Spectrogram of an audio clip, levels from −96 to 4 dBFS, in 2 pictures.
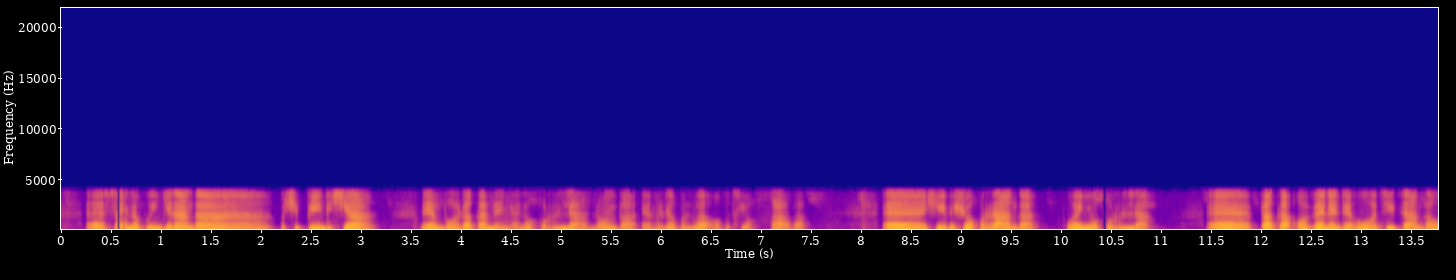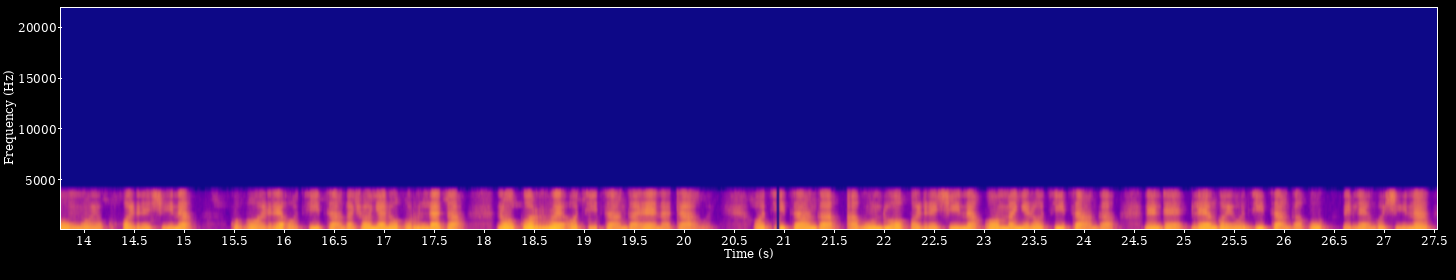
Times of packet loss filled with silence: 0.56-0.66, 10.42-10.45, 19.13, 20.88-20.96

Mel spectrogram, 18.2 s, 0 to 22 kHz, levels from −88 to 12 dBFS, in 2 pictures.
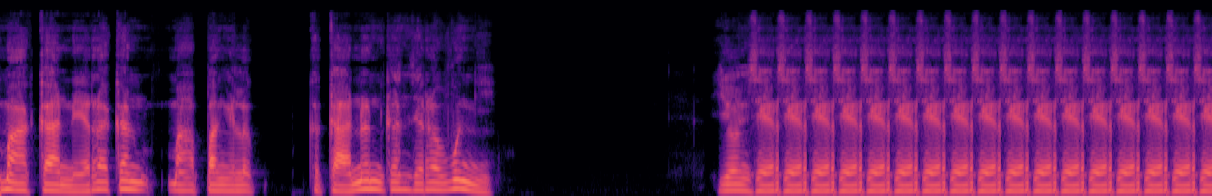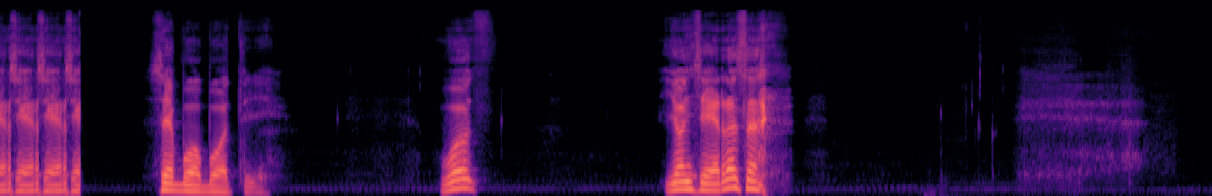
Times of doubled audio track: none

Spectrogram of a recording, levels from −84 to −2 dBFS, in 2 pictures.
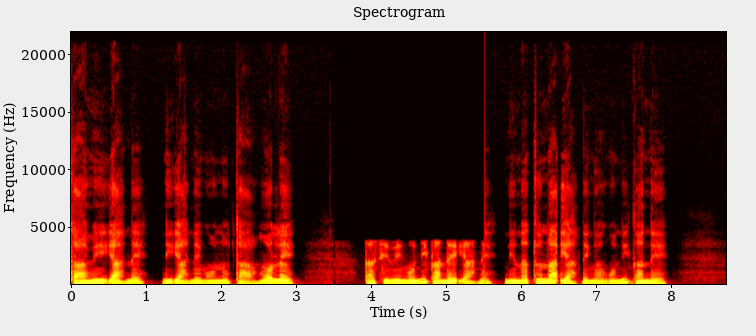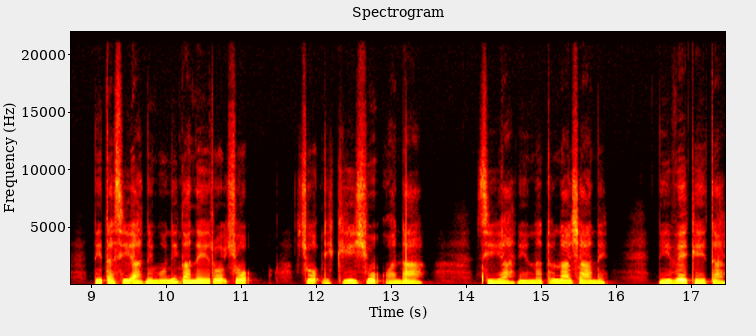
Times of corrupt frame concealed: none

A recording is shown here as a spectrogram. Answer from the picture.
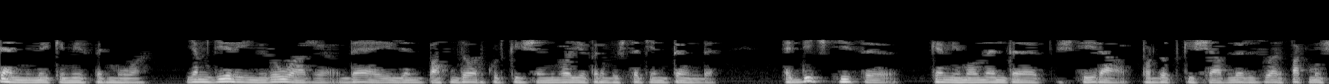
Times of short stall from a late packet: none

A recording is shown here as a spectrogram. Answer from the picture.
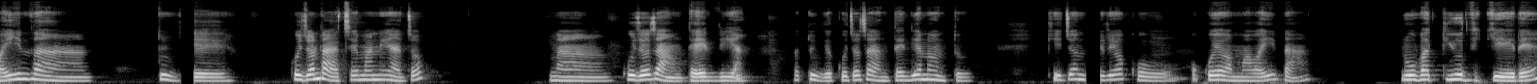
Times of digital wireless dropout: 1.80-1.95, 10.85-11.01

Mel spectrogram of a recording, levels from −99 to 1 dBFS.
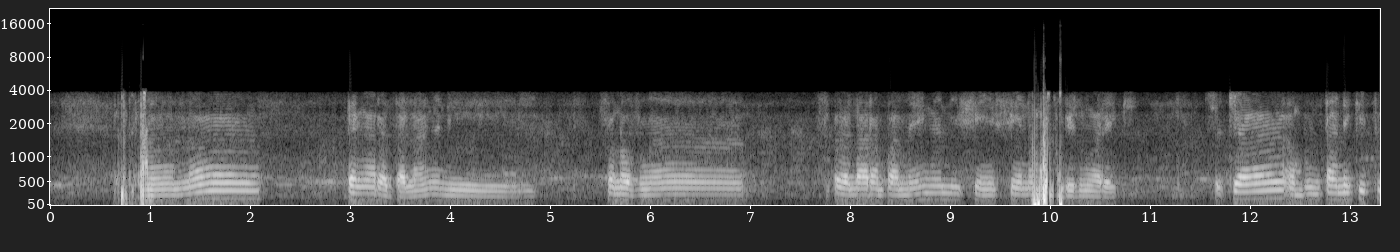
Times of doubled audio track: none

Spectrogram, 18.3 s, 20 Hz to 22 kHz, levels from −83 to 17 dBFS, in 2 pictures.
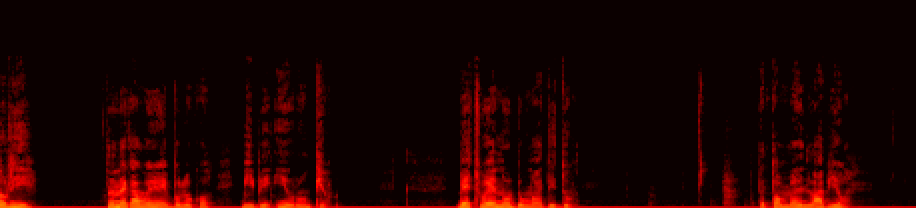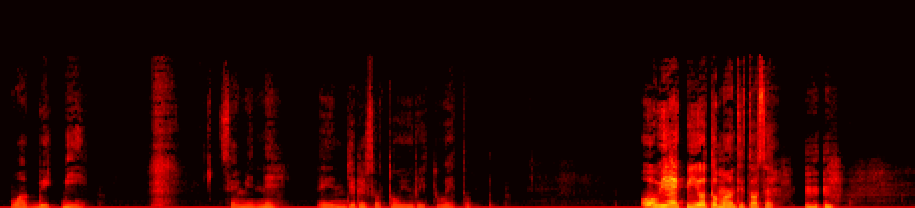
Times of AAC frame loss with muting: none

